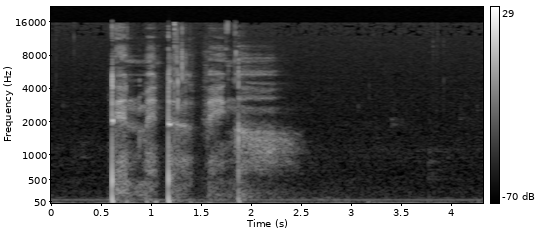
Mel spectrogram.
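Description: A woman whispering briefly for about two seconds, starting just over half a second in, with three sharp mouth clicks among the whispered sounds.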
